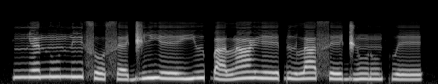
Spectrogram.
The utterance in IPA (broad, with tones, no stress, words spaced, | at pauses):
ɲɛ̃˦nũ˦ nĩ˦ so˨ sɛ˨d͡ʒi˦jeː˧ jɨ˦ɓa˨ lã˦ɣeː˧ ɗɨ˨la˧ se˧ d͡ʒũ˧ɾũ˧kʷe˧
